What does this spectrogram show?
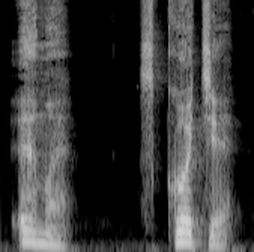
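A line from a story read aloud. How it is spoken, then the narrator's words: Weak, hopeless voice. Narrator (Russian): Слабым, упавшим голосом сказал он, как бы не ожидая ответа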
